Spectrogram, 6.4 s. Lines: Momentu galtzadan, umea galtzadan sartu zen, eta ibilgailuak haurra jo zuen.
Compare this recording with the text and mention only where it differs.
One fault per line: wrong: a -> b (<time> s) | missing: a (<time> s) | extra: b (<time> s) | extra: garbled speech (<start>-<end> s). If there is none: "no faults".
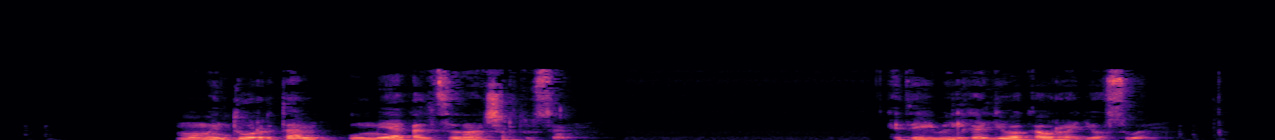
wrong: galtzadan -> horretan (1.3 s)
